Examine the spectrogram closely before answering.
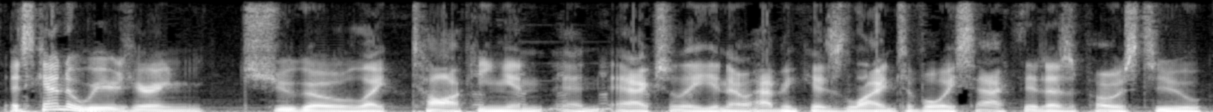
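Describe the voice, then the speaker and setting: A man's voice: sits low, flat delivery, moderate pace. A man hosting a let's play, reading visual novel narration aloud and commenting casually.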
